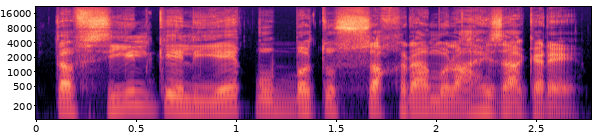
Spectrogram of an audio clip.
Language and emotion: Urdu, neutral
